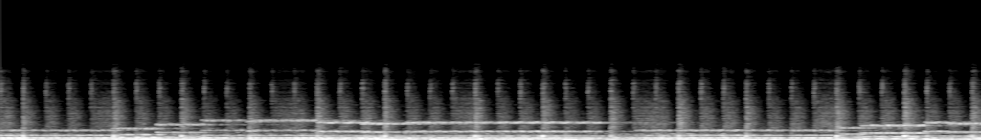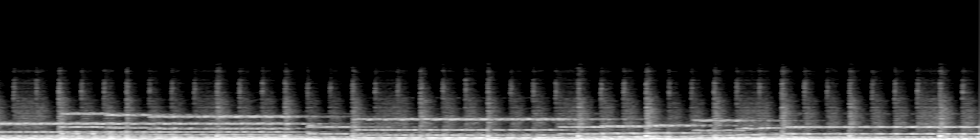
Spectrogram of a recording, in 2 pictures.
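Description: An electric organ plays a sustained melody with full chords.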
